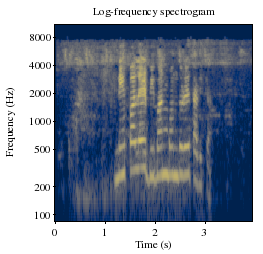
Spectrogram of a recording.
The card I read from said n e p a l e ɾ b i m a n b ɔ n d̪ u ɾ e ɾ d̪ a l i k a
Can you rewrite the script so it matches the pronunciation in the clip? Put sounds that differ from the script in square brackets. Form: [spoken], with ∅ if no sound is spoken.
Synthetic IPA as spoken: n e p a l e ɾ b i m a n b ɔ n d̪ [o] ɾ e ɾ [t̪] a l i k a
